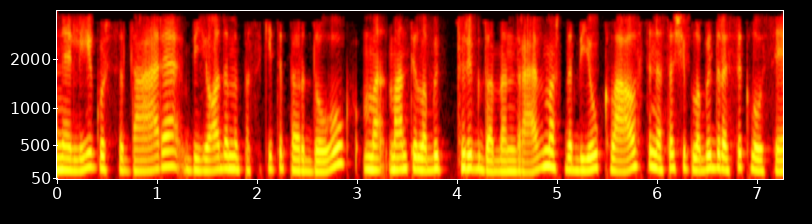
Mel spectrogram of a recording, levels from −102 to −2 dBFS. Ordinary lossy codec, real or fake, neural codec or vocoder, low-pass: MP3, 32 kbps; real; none; 3.6 kHz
